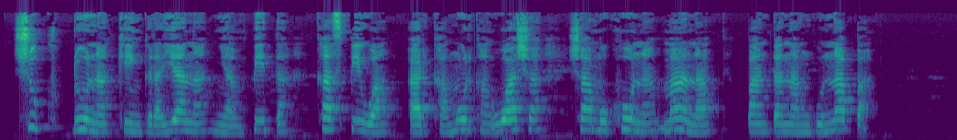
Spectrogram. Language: Southern Pastaza Quechua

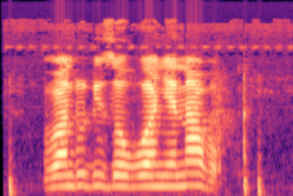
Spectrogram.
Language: Taita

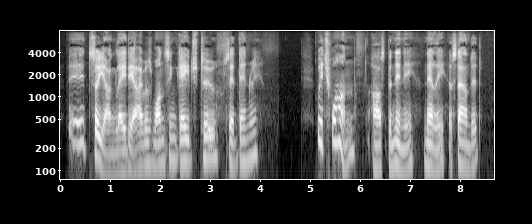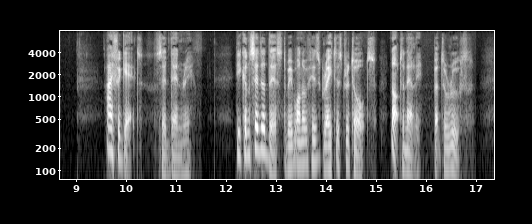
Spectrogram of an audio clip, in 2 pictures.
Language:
English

